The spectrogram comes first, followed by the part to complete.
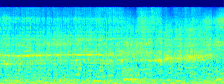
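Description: Live heavy rock band playing loud, with distorted electric guitars, bass and drums; a high note is held through roughly the first half and another comes in near the end.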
